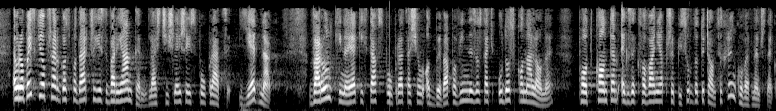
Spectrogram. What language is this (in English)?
Polish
